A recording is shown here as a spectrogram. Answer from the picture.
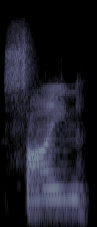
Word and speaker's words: sin: look at is the sine uh this s i n here that's pronounced sine and notice it has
